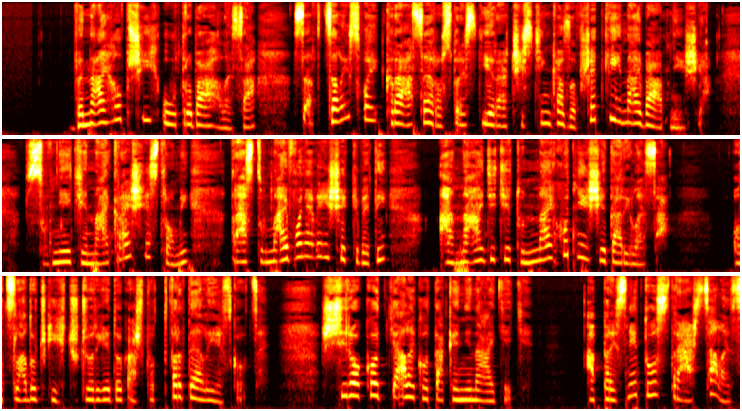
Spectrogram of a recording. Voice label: female, Slovakian animation narration

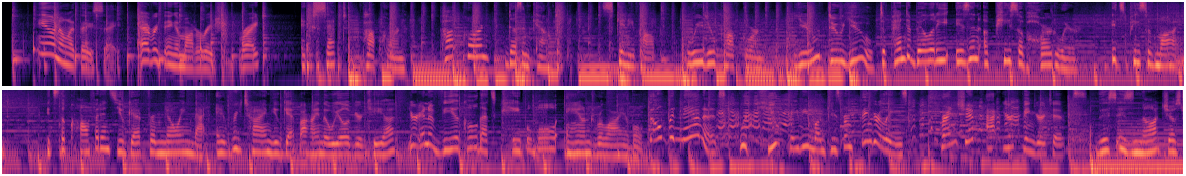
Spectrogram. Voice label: female English USA commercial compilation

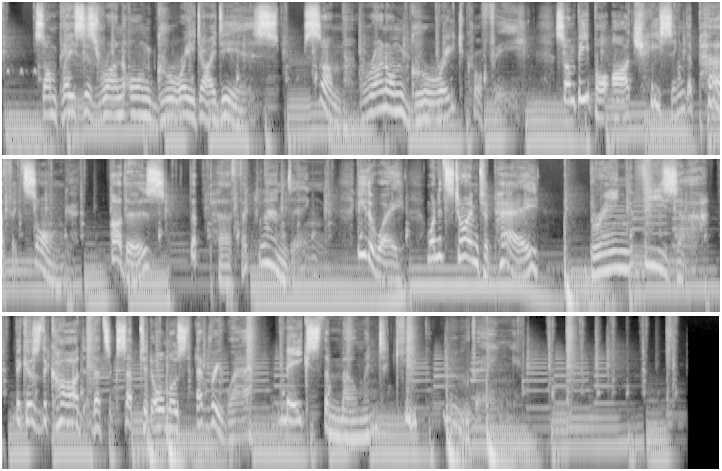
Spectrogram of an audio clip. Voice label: male english with undetectable accent commercial; Devine Voices

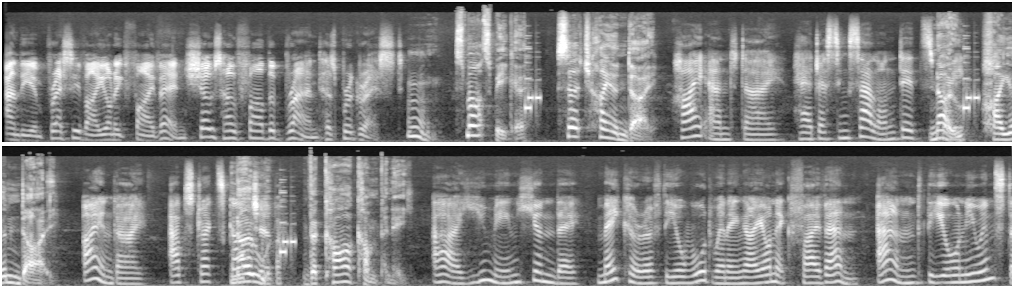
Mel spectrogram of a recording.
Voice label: male english radio commercial; Hyundai; English northern accents

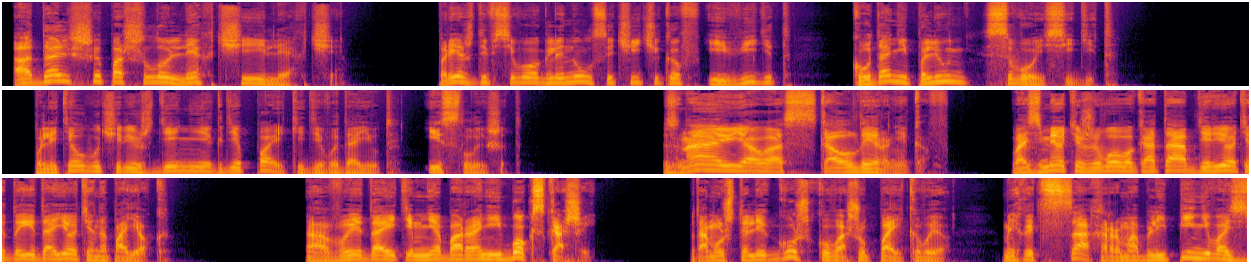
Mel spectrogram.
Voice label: male, Russian, audiobook

